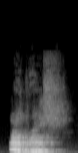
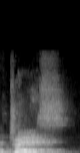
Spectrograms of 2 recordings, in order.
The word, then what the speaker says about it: address: In English, there are many words where if the stress is on the first syllable, address, it's a noun. My address is, I'm not going to tell you. And if the emphasis is on the second syllable, like address, it's a verb. The state president addressed the nation, or he's about to address the nation.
